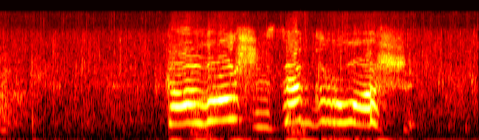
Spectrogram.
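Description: A high-pitched voice making short, wavering wordless cries, in two or three pulses during the second half.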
